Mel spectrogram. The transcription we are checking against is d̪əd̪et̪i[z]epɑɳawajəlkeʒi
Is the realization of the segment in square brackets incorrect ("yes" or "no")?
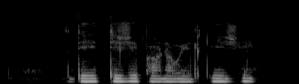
yes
